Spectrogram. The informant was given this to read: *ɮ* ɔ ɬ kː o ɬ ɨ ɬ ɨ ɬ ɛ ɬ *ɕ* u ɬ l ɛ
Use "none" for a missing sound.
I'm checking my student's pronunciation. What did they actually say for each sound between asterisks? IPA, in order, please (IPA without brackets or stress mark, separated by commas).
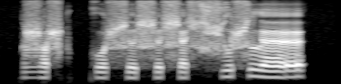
ɮ, ɕ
